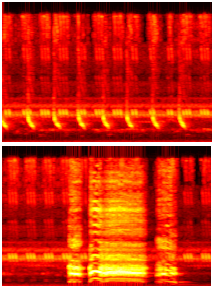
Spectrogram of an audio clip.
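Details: Red junglefowl crow used to lure wild chickens into a trap. A series of short downward-sweeping chirps repeats about every third of a second before a loud, harsh crow in three parts, lasting about a second and a half.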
